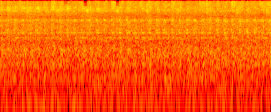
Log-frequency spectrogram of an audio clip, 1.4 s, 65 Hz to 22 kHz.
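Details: 2011 Renault Clio 1.5 dCi diesel with 226,432 km, in for a strange engine noise mostly when cold; after service work was completed: a short stretch of steady, even idle with a low constant rumble and no ticking or hiss. Sounds healthy.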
